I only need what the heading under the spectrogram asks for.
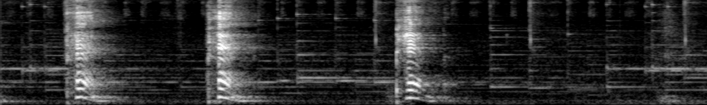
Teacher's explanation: দুটো ঠোঁটের ঠোঁট ঘসার মত হচ্ছে একটা হাওয়া বেরিয়ে আসবে ফি দুটো ঠোঁট বন্ধ থাকবে সেখান থেকে হাওয়া বেরোবে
